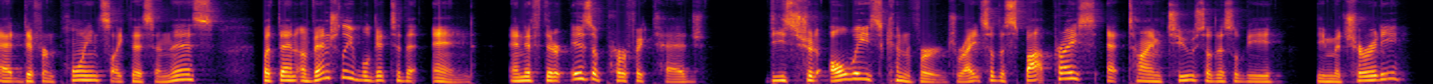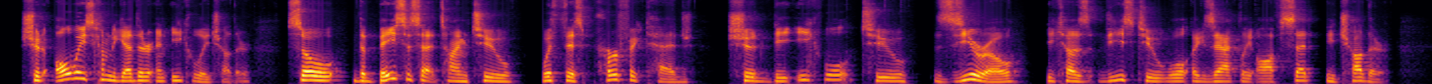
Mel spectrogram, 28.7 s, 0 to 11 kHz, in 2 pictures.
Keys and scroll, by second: 1.3 ctrl+z, 27.4 ctrl+z.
